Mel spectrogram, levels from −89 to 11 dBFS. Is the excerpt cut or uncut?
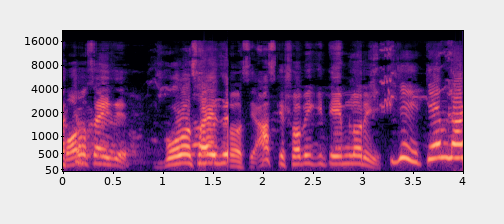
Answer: cut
